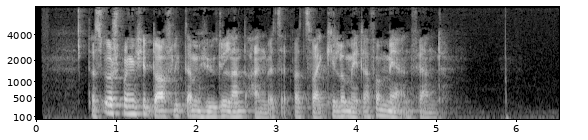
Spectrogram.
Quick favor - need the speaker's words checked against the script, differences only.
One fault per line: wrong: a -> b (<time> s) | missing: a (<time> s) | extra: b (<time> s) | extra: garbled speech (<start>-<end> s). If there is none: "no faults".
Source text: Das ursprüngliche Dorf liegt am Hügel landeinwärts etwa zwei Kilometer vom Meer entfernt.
no faults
